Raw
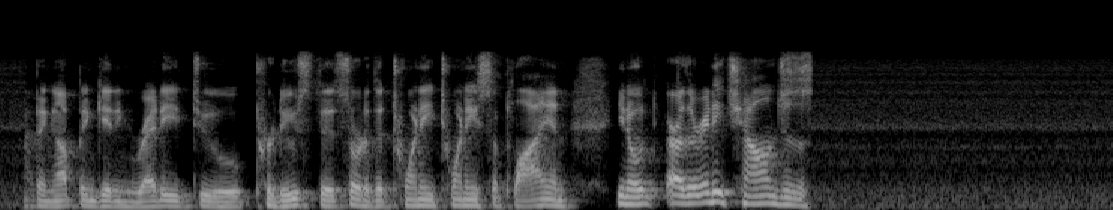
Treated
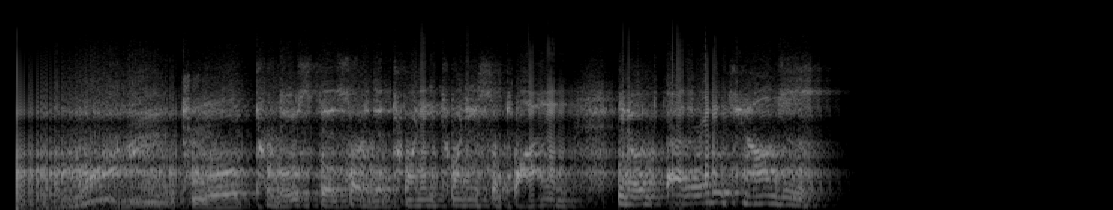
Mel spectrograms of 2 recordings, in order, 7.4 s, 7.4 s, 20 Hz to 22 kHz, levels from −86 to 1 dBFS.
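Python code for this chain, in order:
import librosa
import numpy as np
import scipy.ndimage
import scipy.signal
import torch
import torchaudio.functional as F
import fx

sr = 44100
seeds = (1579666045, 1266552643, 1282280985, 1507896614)

p1 = fx.tape_start_head(x, sr, length_s=1.72)
p2 = fx.peak_eq(p1, sr, hz=3300.0, db=13.0, octaves=0.93)
p3 = fx.quant_companded(p2, sr, bits=2)
p4 = fx.vibrato(p3, sr, rate_hz=1.4, depth_cents=29.0)
p5 = fx.vowel_filter(p4, sr, vowel='a')
p6 = p5 + fx.room_flutter(p5, sr, wall_m=10.8, rt60_s=0.4, dry=0)
y = fx.band_squash(p6, sr, depth_pct=100)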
